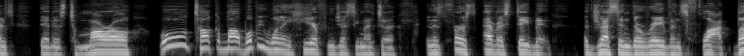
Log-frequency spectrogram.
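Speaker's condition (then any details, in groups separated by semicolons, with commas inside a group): No condition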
